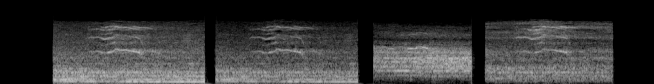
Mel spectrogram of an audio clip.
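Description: Four short, back-to-back recordings, the first from Ukraine and the other three from three other places, each carrying high, warbling bird calls over a steady rumbling hiss, separated by abrupt cuts of silence. No one speaks.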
